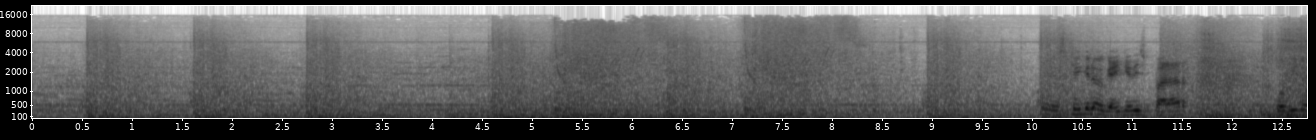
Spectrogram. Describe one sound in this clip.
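A heavy energy weapon fires repeatedly, each shot booming and fading away.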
